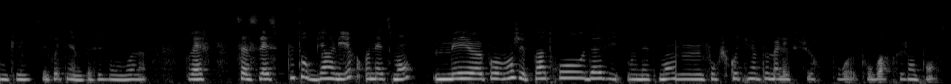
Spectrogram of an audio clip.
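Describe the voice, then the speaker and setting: Soft-spoken yet with big swings in loudness, a woman talks at a fairly quick pace with hardly any pauses, her high-pitched voice carrying a dark, mellow tone. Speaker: book vlogger and author. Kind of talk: casual vlog. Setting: at home, in bed. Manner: soft-spoken, bird sleeping; animated, swearing, rushed.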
